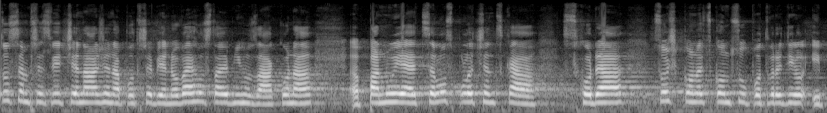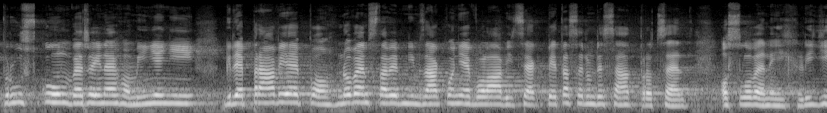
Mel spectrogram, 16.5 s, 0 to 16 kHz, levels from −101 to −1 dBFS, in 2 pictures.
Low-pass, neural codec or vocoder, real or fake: 14.4 kHz; none; real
